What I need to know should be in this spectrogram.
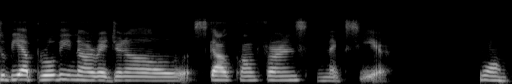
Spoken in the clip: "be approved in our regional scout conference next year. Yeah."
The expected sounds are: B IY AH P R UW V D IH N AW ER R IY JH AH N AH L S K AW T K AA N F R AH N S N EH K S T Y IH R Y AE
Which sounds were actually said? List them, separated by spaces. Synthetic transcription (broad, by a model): B IY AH P R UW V IH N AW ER R IY JH AH N AH L S K AW T K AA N F R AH N S N EH K S T Y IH R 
